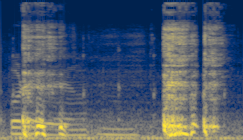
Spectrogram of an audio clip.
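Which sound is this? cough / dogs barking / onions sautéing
cough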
